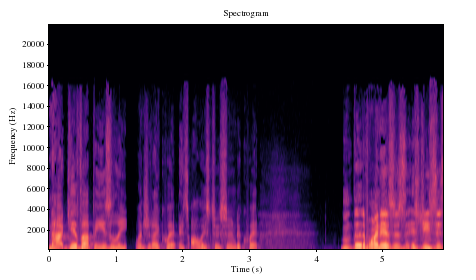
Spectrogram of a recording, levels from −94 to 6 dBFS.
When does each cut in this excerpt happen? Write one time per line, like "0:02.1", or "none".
0:01.1
0:03.1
